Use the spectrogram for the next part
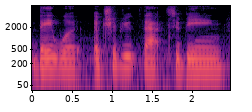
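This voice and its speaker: A woman in her late twenties, a therapist hosting her podcast, reflecting slowly and emotionally with halting restarts. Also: low-pitched, monotone, slight background noise. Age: late 20s. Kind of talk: reflective solo podcast talk.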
